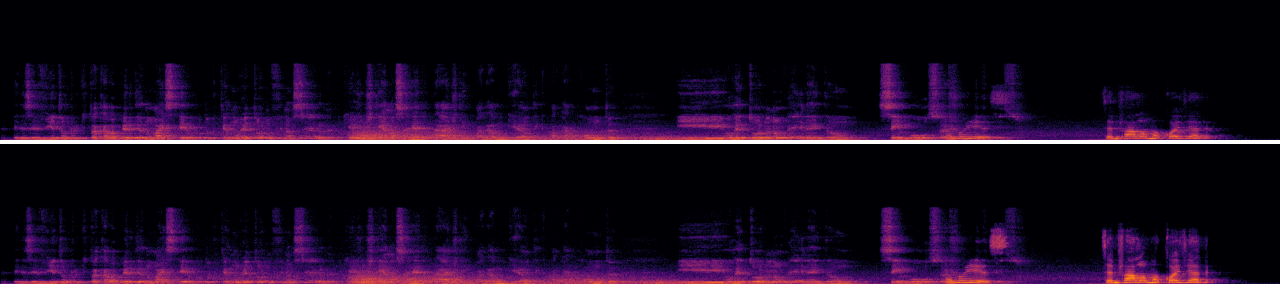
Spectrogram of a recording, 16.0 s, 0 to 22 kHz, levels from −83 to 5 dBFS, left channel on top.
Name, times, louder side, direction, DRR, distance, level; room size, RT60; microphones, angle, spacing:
voice 1, 0.2-8.2 8.4-10.6 11.0-12.1 12.4-12.7, equal, 65° left, -5 dB, 3.4 m, -33 dB
sound 1, 1.6-14.4, right 1 dB, 30° right, 1.1 m, -41 dB
voice 2, 11.8-12.5 13.8-15.1, right 7 dB, 80° right, 16 dB, 0.4 m, -22 dB
11.0 x 4.0 x 4.6 m, 0.87 s
head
